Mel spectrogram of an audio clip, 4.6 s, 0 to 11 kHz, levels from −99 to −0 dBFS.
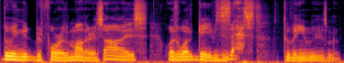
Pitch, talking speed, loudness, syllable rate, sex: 110 Hz, 170 wpm, -18 LUFS, 4.6 syllables/s, male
